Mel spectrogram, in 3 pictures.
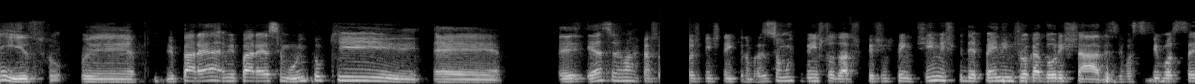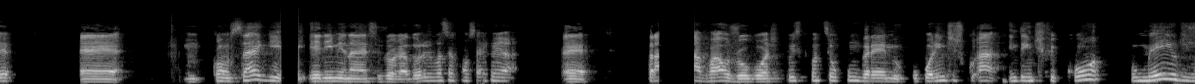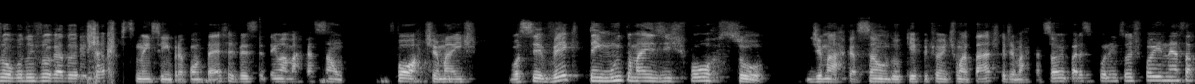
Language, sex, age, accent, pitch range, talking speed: Portuguese, male, 20-39, Brazilian, 140-175 Hz, 165 wpm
